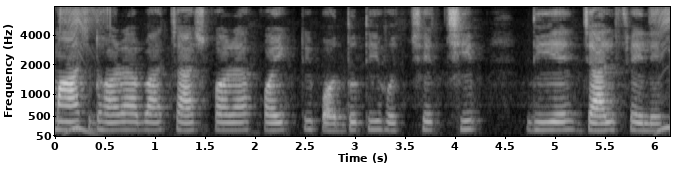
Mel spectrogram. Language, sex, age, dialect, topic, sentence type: Bengali, female, 31-35, Standard Colloquial, agriculture, statement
